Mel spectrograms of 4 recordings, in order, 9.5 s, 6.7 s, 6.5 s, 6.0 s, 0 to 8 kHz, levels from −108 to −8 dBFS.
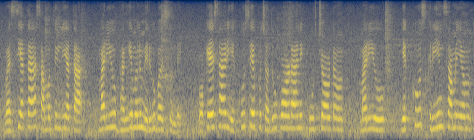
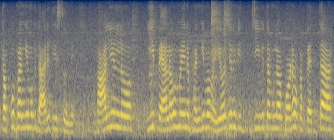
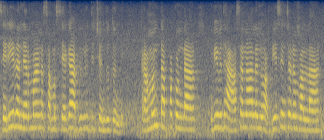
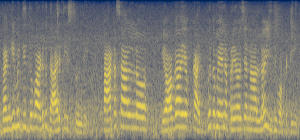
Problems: background sounds at intervals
